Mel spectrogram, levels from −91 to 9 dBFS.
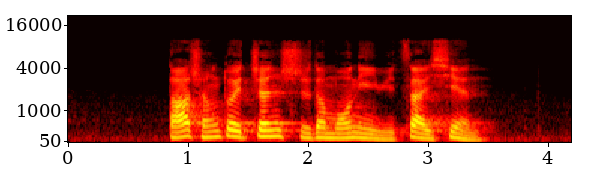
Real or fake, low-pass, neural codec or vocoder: real; 9.9 kHz; none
